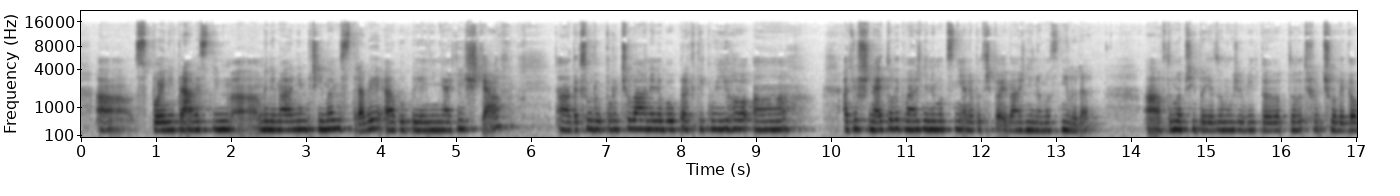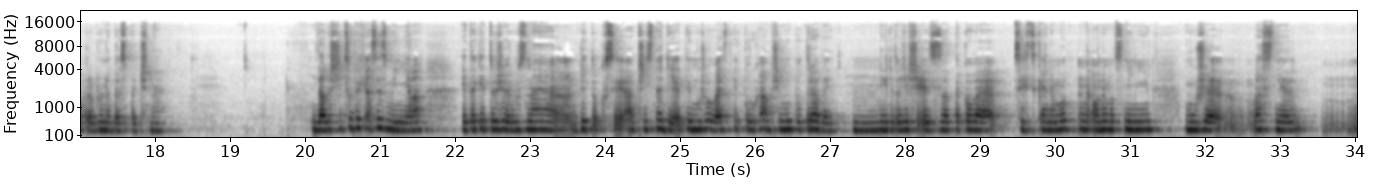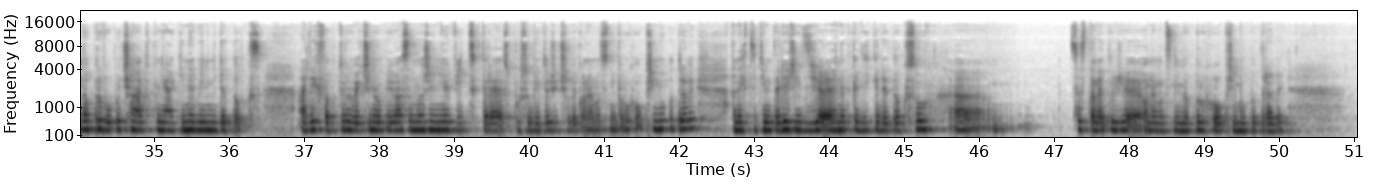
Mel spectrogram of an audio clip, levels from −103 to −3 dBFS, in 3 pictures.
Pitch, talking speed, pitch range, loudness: 225 Hz, 130 wpm, 215-240 Hz, -23 LUFS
